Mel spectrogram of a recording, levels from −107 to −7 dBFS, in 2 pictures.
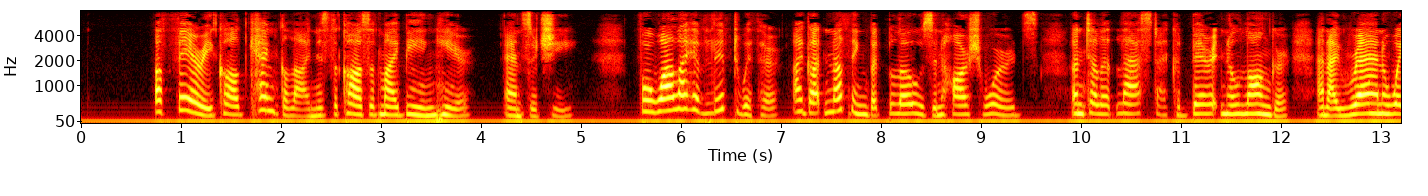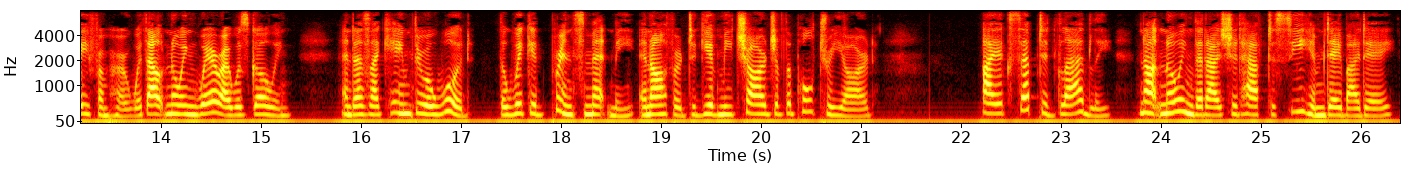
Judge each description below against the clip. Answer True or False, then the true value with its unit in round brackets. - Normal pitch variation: True (3.3 semitones)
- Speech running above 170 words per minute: True (190 wpm)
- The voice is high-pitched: True (235 Hz)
